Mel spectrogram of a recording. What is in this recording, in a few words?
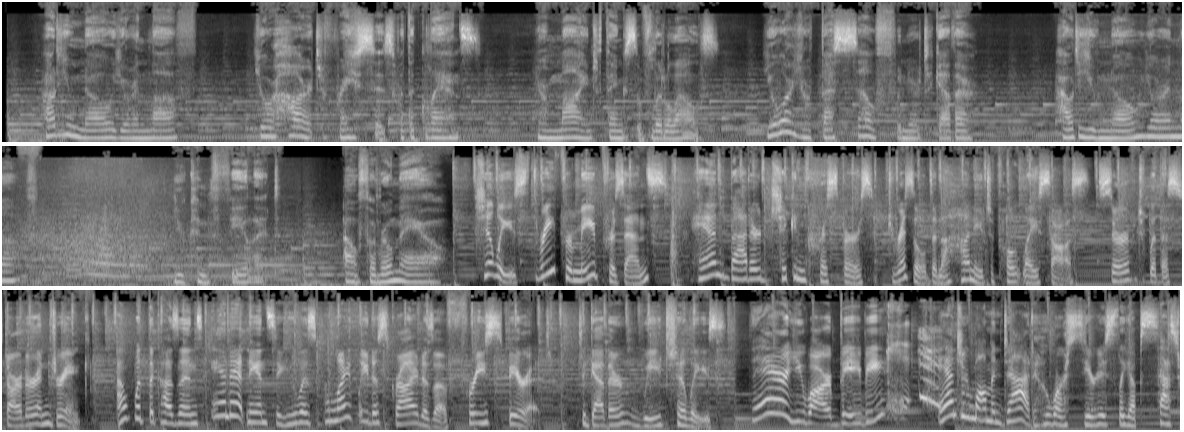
vo commercial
